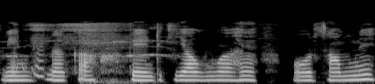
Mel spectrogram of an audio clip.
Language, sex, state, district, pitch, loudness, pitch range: Hindi, female, Punjab, Fazilka, 195 Hz, -20 LUFS, 190-200 Hz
